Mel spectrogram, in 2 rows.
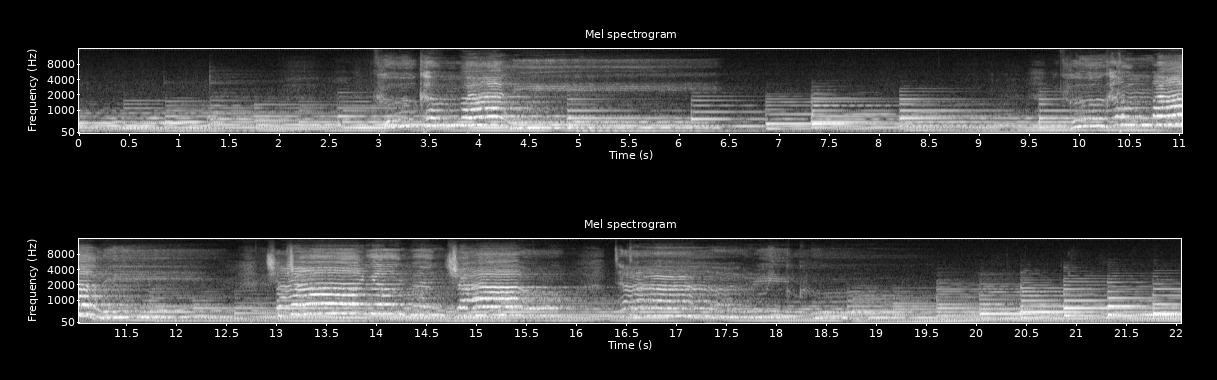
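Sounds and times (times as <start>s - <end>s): sustained keyboard chords: 0.0s - 22.0s
person singing: 2.8s - 6.6s, 9.8s - 19.6s.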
